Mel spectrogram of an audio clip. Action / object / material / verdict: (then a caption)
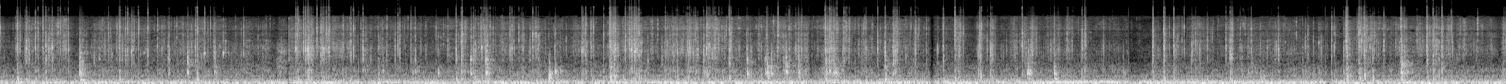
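scrape / gym chalk block / chalk / none. Solid white gym chalk blocks and pieces are crushed in the palm and crumbled by fingers with long blue nails, with powder dusting down. A steady, dense stream of quick crunching and gritty crackles continues for about fifteen seconds, weighted toward low, thuddy tones with brief brighter snaps.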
